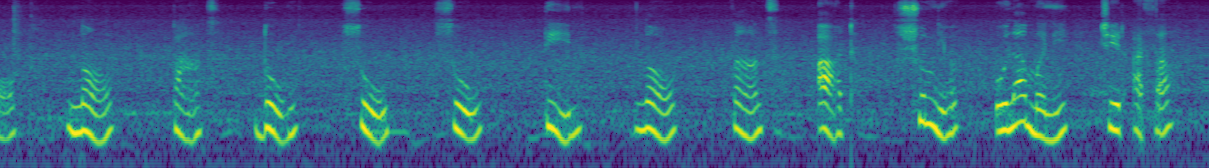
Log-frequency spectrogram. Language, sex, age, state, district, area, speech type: Goan Konkani, female, 18-30, Goa, Salcete, rural, read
